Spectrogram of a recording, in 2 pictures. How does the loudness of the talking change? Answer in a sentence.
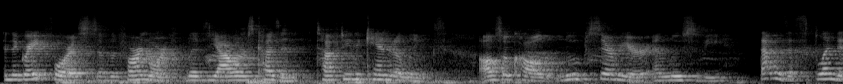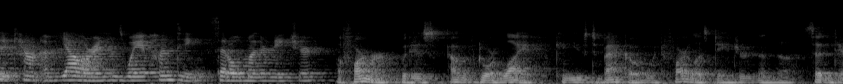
The loudness of the talking goes down.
